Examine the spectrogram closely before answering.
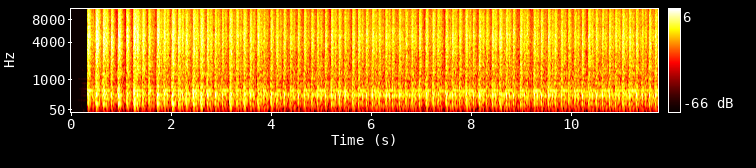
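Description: Fast, even drum roll of sharp snare-like taps, starting after a moment of silence and holding a steady level.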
